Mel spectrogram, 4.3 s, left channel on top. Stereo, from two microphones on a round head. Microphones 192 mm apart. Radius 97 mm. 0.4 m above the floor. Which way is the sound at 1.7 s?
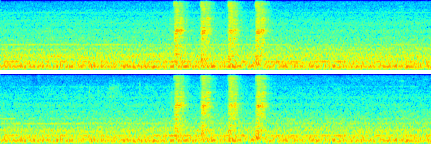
25° left (ahead or behind).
